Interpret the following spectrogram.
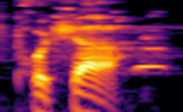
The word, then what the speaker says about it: Porsche: all about that one ash actually pronounce Porsche yeah but we we pronounced it porch all our lives oh yeah yeah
